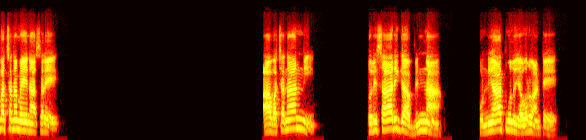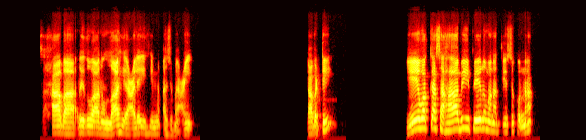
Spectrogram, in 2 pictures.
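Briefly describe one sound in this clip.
A middle-aged man speaks calmly in short phrases over an online call, with pauses between.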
